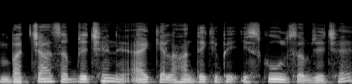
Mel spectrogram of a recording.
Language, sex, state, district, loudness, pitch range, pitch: Maithili, male, Bihar, Saharsa, -18 LUFS, 110-125 Hz, 115 Hz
